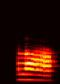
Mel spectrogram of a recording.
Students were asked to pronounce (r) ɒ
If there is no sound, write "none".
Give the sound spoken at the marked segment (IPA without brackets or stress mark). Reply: l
